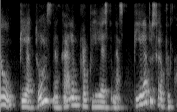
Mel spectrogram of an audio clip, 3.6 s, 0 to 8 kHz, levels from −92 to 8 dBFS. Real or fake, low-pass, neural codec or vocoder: fake; 7.2 kHz; codec, 16 kHz, 4 kbps, FreqCodec, smaller model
